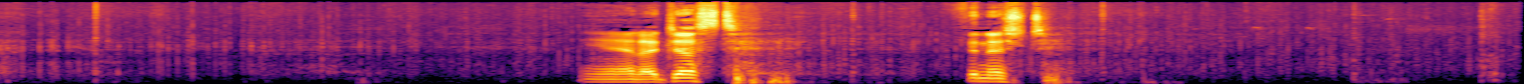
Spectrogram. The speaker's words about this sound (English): It's a rainy day. You can hear the raindrops on the umbrella. And it, thankfully, it's warm.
